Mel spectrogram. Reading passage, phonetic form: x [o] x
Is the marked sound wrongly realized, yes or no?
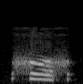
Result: no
